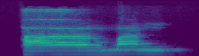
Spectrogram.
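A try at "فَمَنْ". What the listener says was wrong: ফা টান হবে না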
